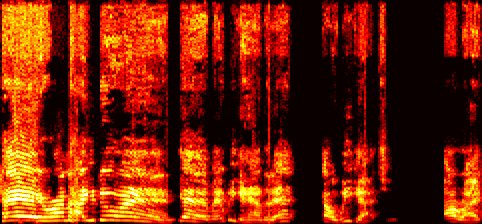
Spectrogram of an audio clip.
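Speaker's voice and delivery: loud, unhurried, easygoing fight-promoter talk. Acting out the fight promoters on a phone call: imitating the fight promoters. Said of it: "They're like".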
